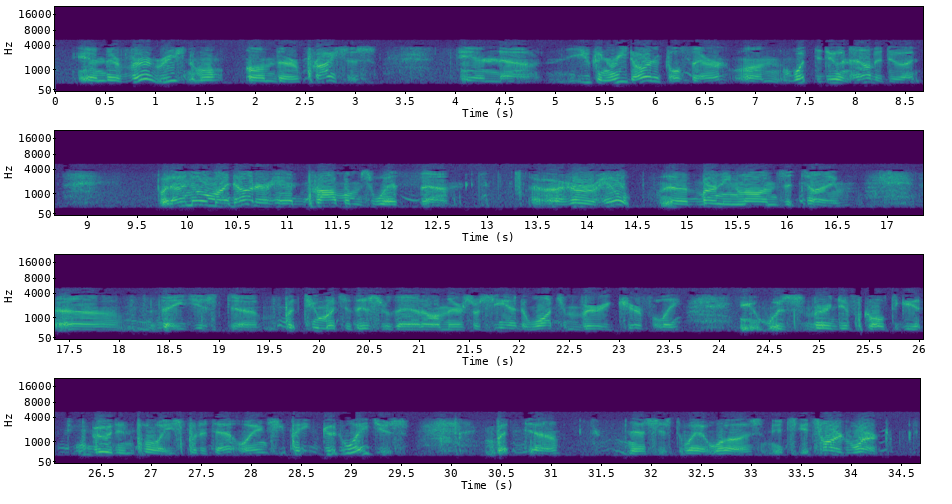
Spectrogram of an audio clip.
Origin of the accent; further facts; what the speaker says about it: Kansas, United States; I'm from Kansas, and we're naturally a little slow.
